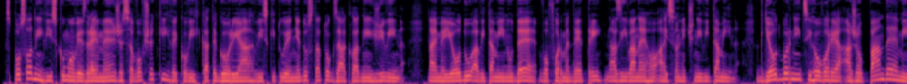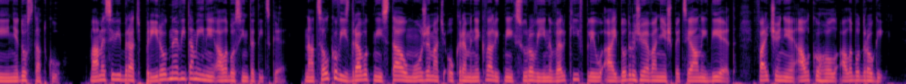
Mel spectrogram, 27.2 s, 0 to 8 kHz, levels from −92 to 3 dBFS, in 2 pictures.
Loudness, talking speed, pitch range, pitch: -32 LUFS, 130 wpm, 130-150 Hz, 135 Hz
